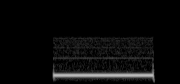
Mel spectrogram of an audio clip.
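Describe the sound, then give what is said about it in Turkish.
A single steady ringing tone of an outgoing phone call, one clear electronic burst lasting about a second, heard alone with no voices, starting and stopping abruptly. “Bir telefona bir parfüm. Hadi Ayça hadi Ayça hadi.”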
